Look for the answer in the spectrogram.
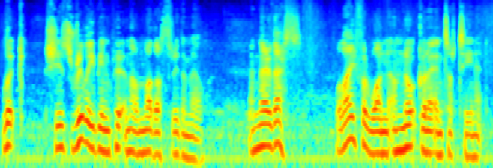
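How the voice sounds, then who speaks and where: A man acting a gruff, jaded helpline worker. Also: medium pitch, normal speed, a little mellow, a little hiss or hum, lightly acted. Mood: defiant. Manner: blunt, sardonic, defensive. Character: jaded, gruff, hot-tempered male crisis-line worker and father. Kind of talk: naturalistic radio play acting.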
